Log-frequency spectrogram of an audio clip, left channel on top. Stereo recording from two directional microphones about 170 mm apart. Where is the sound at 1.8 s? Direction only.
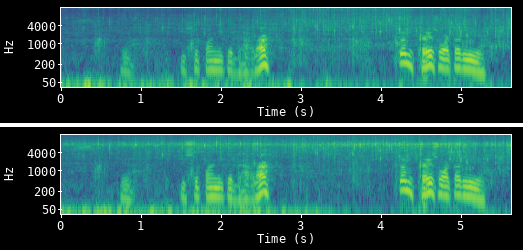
90° right.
